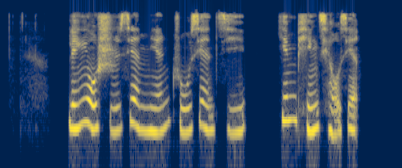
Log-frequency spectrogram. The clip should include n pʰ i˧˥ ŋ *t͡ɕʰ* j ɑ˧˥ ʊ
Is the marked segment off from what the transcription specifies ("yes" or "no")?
no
